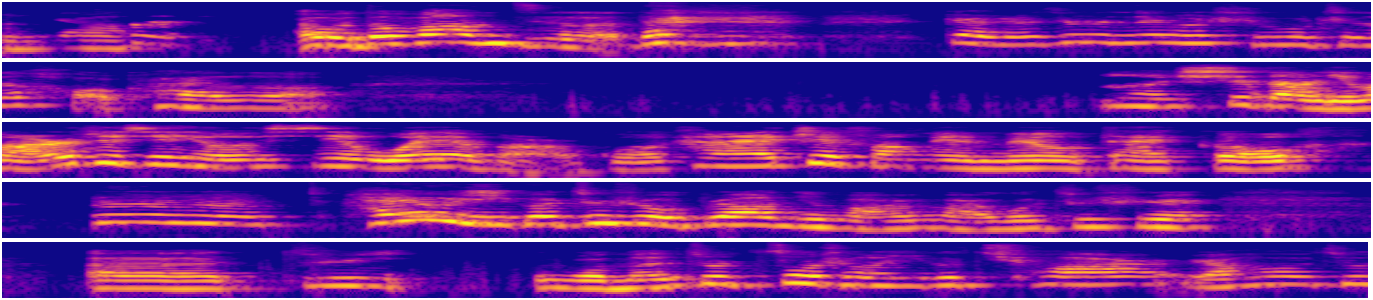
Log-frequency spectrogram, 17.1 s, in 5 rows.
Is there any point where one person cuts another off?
No

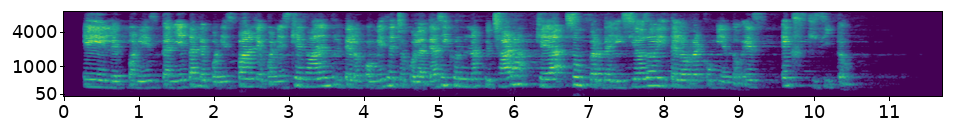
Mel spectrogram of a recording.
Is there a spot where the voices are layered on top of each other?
No

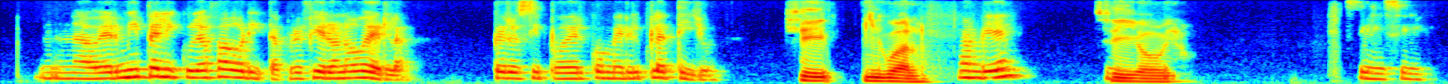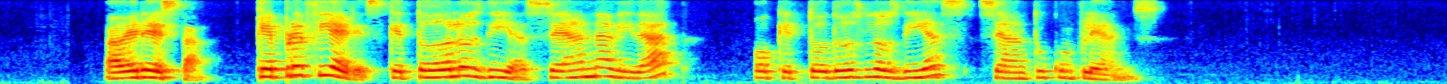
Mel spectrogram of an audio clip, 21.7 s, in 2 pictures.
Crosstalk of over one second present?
No

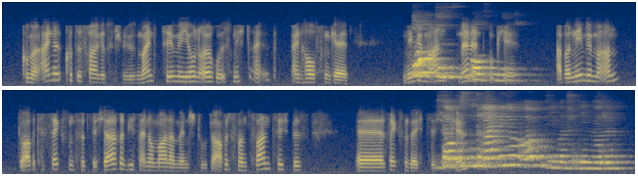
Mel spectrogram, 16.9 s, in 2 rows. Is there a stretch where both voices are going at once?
Yes, from 5.5 s

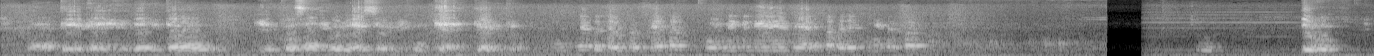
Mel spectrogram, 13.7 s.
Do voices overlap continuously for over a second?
No

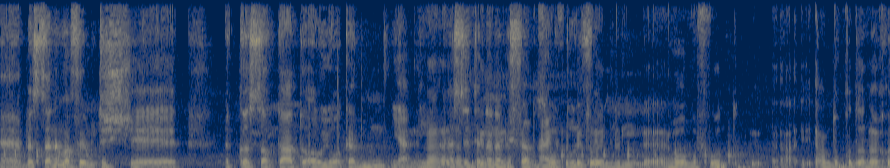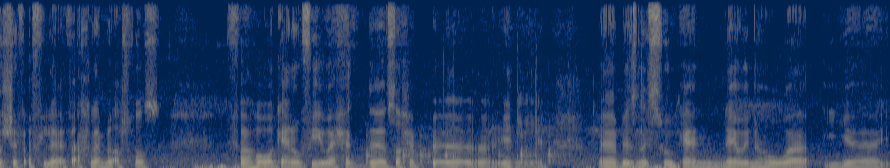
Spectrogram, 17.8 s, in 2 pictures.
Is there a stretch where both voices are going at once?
Yes, from 4.1 s

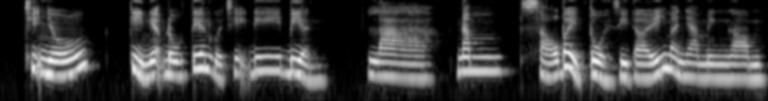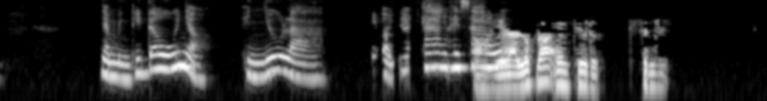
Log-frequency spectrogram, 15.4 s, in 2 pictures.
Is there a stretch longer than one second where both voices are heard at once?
No

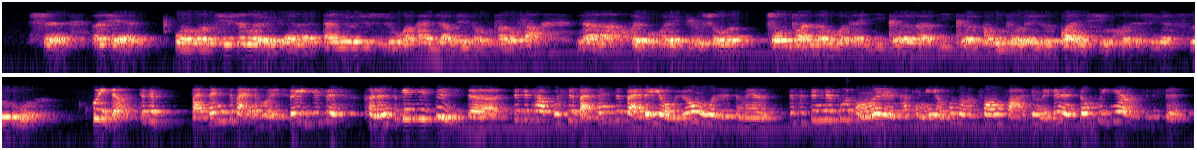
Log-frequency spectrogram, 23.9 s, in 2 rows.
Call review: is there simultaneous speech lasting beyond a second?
No

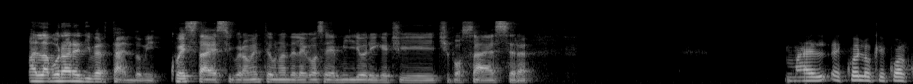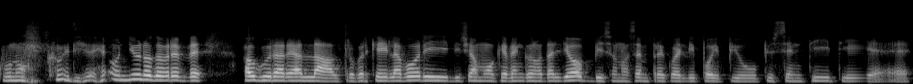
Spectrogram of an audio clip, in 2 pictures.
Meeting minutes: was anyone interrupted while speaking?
No

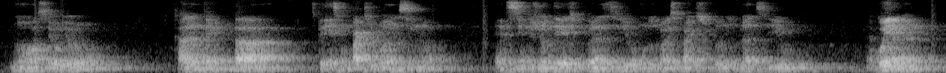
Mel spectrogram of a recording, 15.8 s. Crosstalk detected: No

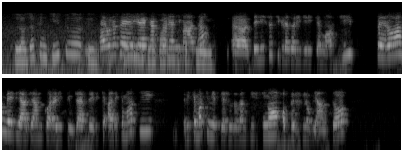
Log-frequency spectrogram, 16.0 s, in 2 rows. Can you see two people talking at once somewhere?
Yes, from 2.0 s

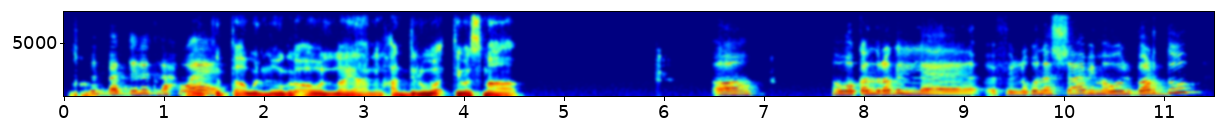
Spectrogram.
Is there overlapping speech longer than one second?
No

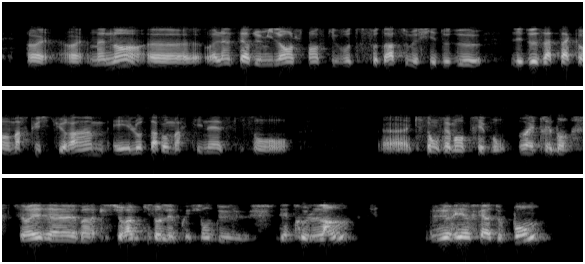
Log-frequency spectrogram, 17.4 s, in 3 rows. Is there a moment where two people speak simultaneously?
No

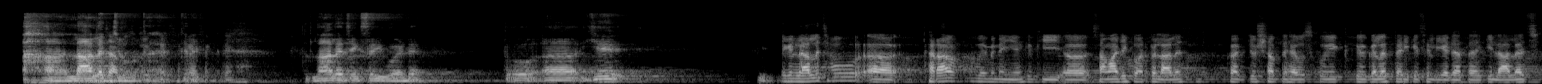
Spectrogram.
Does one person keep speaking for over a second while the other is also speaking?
Yes, from 0.8 s

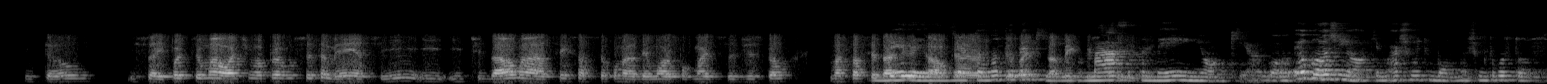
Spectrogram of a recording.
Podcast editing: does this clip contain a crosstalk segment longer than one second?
Yes, from 8.7 s

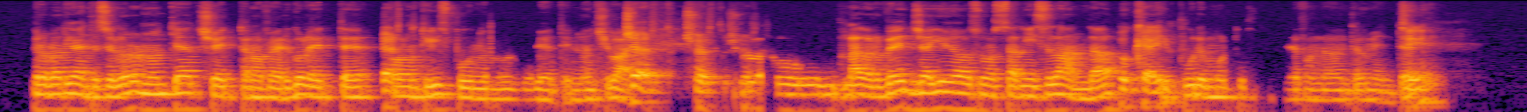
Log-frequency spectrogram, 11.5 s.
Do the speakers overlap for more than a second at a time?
No

